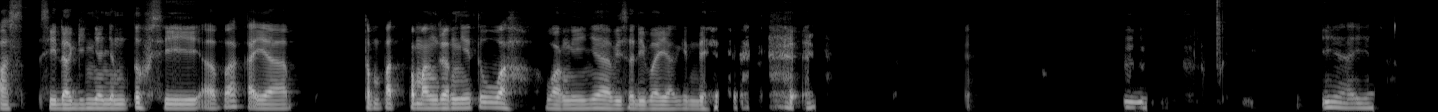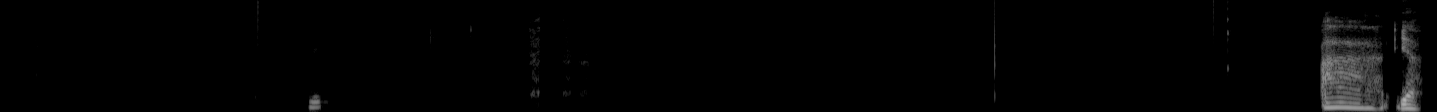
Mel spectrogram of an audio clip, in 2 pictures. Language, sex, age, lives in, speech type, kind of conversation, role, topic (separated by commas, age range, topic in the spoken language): Indonesian, male, 30-34, Indonesia, conversation, podcast, guest, Apa pengalaman paling berkesan saat kamu makan jajanan kaki lima?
